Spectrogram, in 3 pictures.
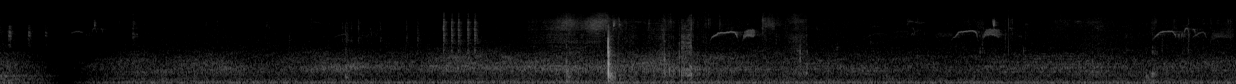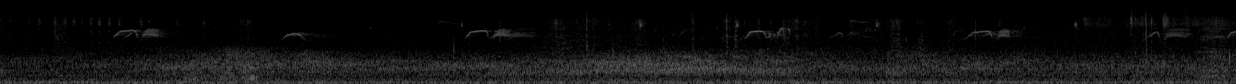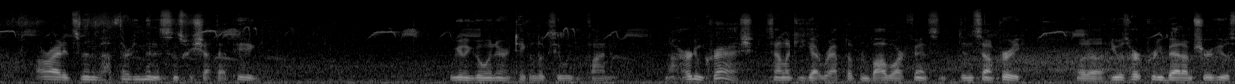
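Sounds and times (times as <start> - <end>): songbird chirping: 0.0 - 37.0
light clicks and rustling: 3.4 - 4.9.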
